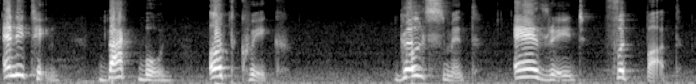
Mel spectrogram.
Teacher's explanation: Again, the stress is on the first syllable.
